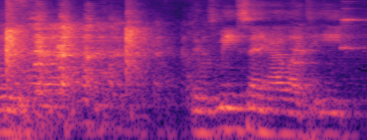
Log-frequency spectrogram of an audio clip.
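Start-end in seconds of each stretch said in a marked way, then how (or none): 0.0-1.3 slow, laughing, drawn-out delivery.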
